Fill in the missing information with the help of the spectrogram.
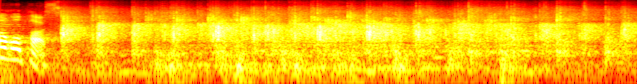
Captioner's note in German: Beifall bei der SPD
